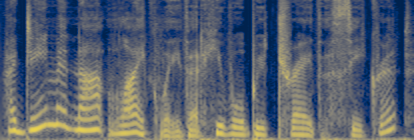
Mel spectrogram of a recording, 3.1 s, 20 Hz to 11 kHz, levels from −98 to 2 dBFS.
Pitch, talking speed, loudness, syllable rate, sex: 205 Hz, 210 wpm, -17 LUFS, 5.0 syllables/s, female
